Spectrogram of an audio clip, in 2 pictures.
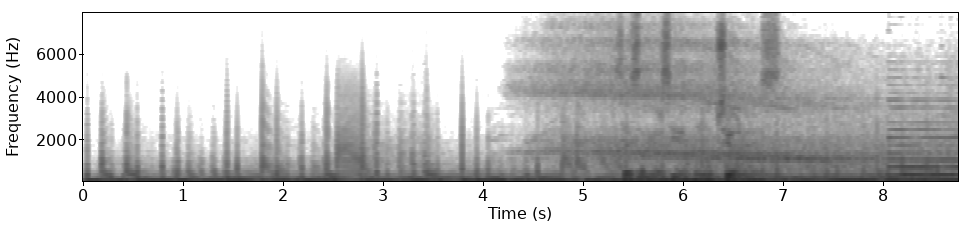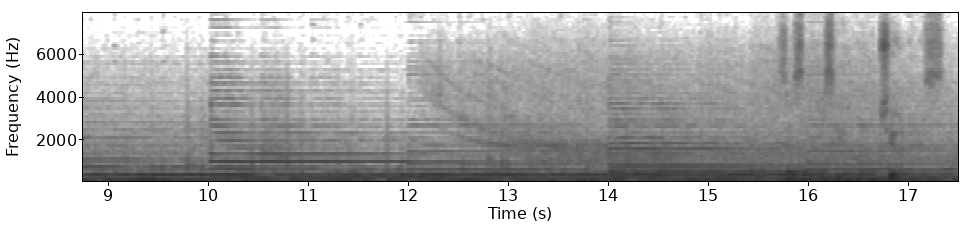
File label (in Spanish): voz off; EXPRESO A LO DESCONOCIDO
